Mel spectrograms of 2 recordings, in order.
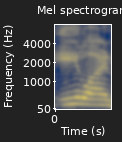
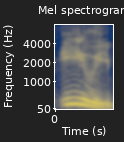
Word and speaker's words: Ely: me Jeff yeah well you grew up in Eli Nevada it's pronounced elely be careful elely oh okay elely Nevada is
